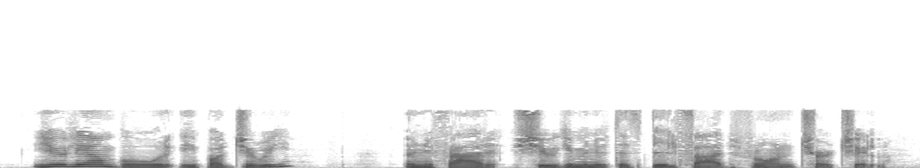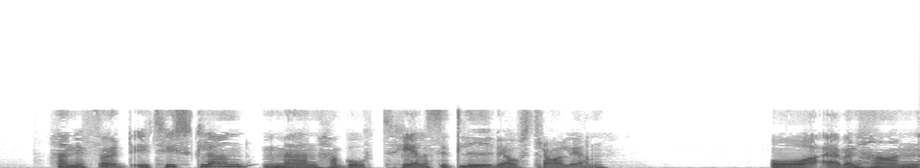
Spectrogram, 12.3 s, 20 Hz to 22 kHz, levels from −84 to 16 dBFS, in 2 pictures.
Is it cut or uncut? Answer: uncut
